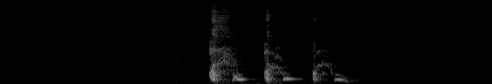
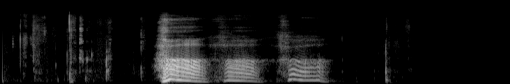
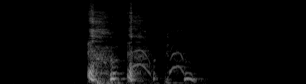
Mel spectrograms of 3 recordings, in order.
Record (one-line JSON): {"three_cough_length": "4.9 s", "three_cough_amplitude": 3379, "three_cough_signal_mean_std_ratio": 0.32, "exhalation_length": "5.1 s", "exhalation_amplitude": 31223, "exhalation_signal_mean_std_ratio": 0.3, "cough_length": "3.1 s", "cough_amplitude": 4913, "cough_signal_mean_std_ratio": 0.34, "survey_phase": "alpha (2021-03-01 to 2021-08-12)", "age": "65+", "gender": "Male", "wearing_mask": "No", "symptom_none": true, "smoker_status": "Never smoked", "respiratory_condition_asthma": false, "respiratory_condition_other": false, "recruitment_source": "REACT", "submission_delay": "1 day", "covid_test_result": "Negative", "covid_test_method": "RT-qPCR"}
